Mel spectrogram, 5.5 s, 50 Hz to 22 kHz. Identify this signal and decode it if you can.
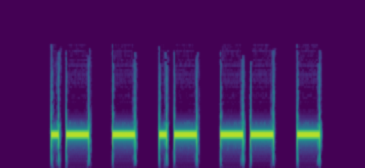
Morse code, heard as a keyed tone, about 11 wpm, 800 Hz. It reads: ATAMT
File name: LEZIONI / 3 MWRO / 3 M 10wpm 1828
